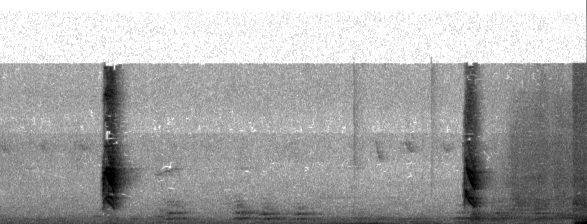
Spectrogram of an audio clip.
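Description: A double-collared seedeater gives short sharp calls.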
